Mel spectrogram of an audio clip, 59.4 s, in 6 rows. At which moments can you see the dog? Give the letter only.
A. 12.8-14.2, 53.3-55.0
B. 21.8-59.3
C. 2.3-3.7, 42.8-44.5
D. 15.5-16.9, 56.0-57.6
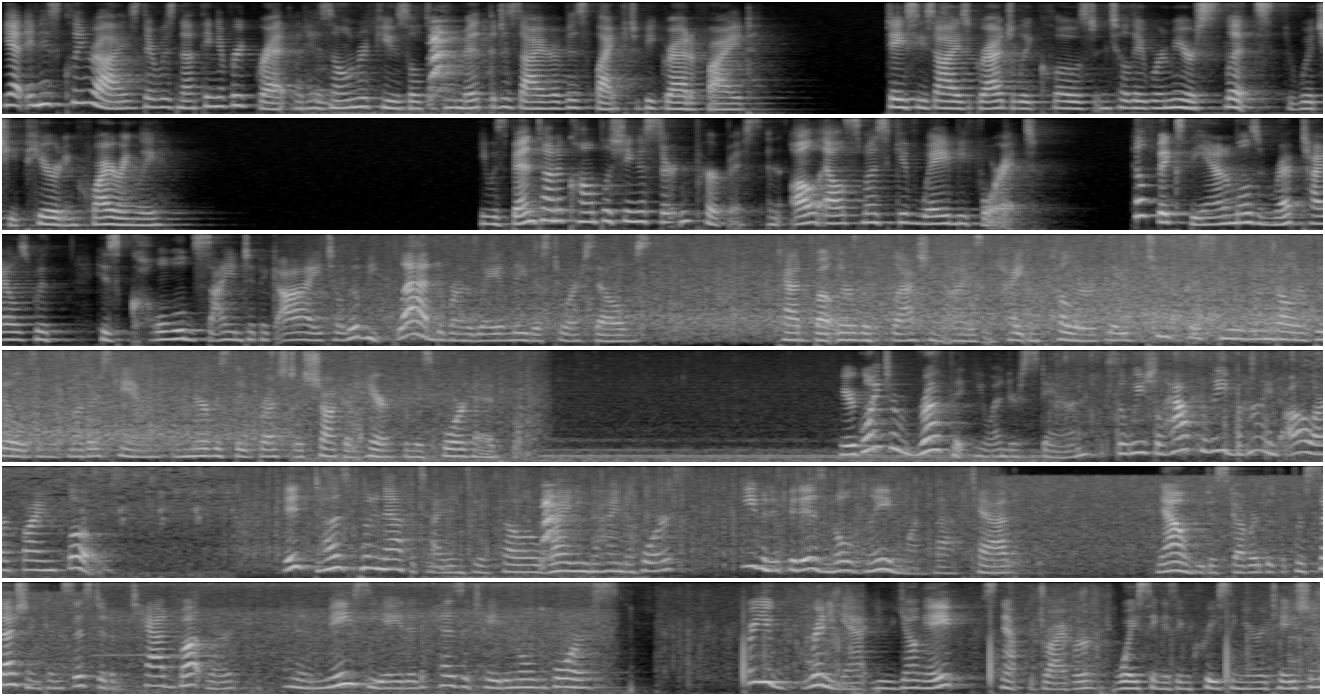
C.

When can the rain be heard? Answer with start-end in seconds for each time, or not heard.
21.8-59.3.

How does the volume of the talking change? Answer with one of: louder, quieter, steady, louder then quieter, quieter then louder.
steady.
